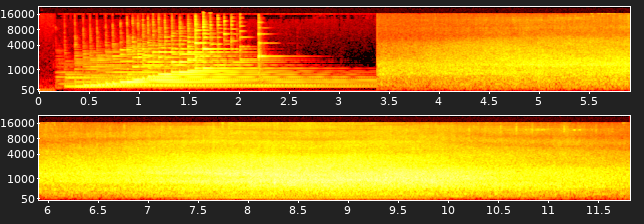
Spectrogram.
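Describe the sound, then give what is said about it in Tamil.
Steady roadside traffic rumble fills the scene at a bus stop, swelling as a vehicle passes by midway, after a brief tonal musical sting at the very start; no one speaks. “இன்னைக்கு பஸ் ஸ்டாப்புக்கு சீக்கிரம் வந்திருக்கீங்க?”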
